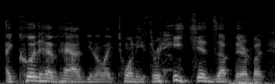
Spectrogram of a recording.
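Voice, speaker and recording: A man's voice: mid-range voice, a little fast, a little mellow. A man speaking as a school drama advisor in an interview, explaining things casually and conversationally. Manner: conversational, peppered with "you know".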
